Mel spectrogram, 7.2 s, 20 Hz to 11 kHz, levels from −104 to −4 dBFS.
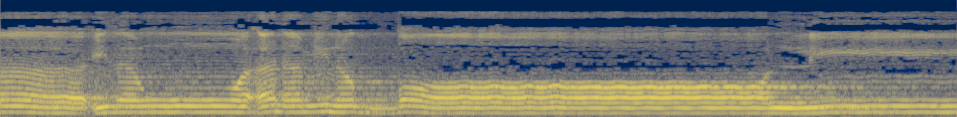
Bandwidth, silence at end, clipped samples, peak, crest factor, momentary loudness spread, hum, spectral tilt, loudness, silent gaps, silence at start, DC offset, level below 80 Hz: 8 kHz; 0 s; under 0.1%; -6 dBFS; 12 dB; 7 LU; none; -6.5 dB/octave; -19 LUFS; none; 0 s; under 0.1%; -54 dBFS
